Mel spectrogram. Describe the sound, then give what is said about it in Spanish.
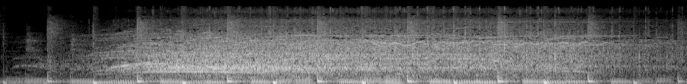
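An audience applauds steadily for several seconds, a dense, continuous clatter of clapping rising quickly and holding at an even level, with a low, pulsing musical beat running underneath. “¡Aplausos, aplausos!”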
